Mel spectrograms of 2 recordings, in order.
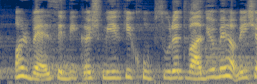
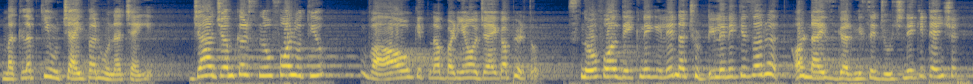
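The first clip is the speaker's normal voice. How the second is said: usual speaking voice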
